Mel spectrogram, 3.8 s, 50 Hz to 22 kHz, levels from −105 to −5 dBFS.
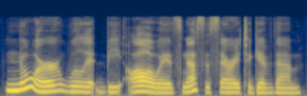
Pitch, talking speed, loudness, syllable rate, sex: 190 Hz, 140 wpm, -16 LUFS, 3.6 syllables/s, female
